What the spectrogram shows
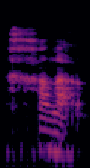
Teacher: Okay, milk is chalav. With that raspy H one.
